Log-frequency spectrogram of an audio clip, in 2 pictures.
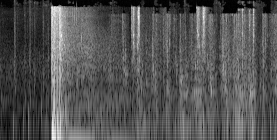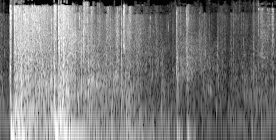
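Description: Wooden walls snap into place as they are built.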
